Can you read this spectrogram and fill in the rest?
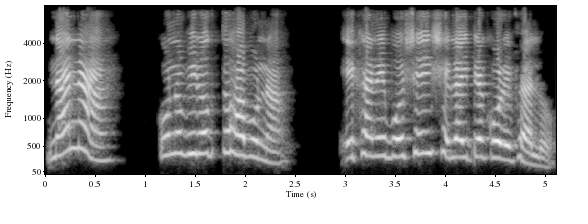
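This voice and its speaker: Strict older household matriarch, played by a female storyteller, curt and commanding, very high voice, lo-fi audio. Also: expressive, measured pace, a bit bright, full character voice. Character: strict, bossy older mother-in-law of the household. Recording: dull, lo-fi sound.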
